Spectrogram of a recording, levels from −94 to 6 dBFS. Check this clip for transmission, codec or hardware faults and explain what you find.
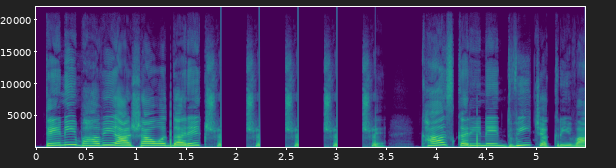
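Two kinds of fault show up here, a pair of loud pops and a stretch of stutter with silent gaps.

The loud pops land at 1.35 to 1.37 s and again at 4.41 to 4.43 s. Each is a single sharp crack, peaking roughly ten dB over the speech, with the speech carrying on right underneath. The cause is likely a sudden voltage step or pulse getting into the chain, from a plug, a switch, static or a driver hiccup, which the following circuitry turns into a quick snap.

From 1.85 to 3.39 s there's a stutter with silent gaps. A 122 ms fragment of speech plays, then about 265 ms of dead digital silence, repeating every 387 ms, four times over. That's likely the player or stream stalling and replaying its last buffered chunk on each retry before running dry. Whatever speech should have filled that stretch is simply gone.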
